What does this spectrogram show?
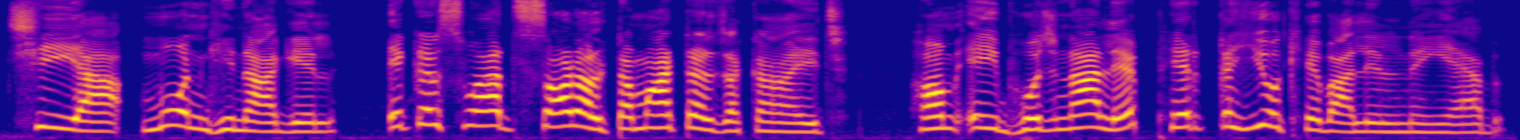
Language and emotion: Maithili, disgusted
